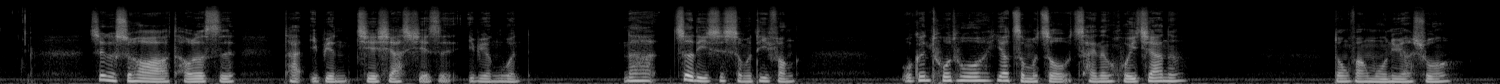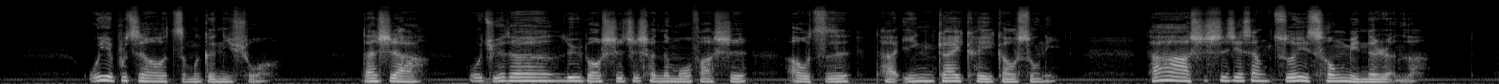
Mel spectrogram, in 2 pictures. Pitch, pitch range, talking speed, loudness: 155 Hz, 135-215 Hz, 180 characters per minute, -26 LUFS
